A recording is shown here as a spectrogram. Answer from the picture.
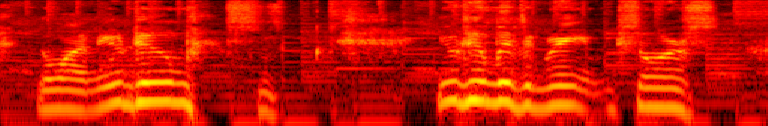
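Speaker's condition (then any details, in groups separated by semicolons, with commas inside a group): Cerebral palsy; pseudobulbar affect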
